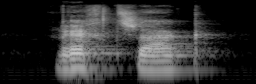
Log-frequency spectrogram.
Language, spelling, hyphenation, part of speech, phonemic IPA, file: Dutch, rechtszaak, rechts‧zaak, noun, /ˈrɛxt.saːk/, Nl-rechtszaak.ogg
- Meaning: lawsuit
